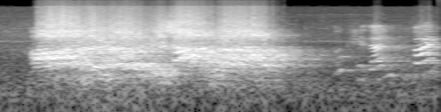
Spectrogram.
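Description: A crowd of voices shouting and cheering together at full volume. It bursts in about half a second in, holds for a little over two seconds, then dies down to scattered voices near the end.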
